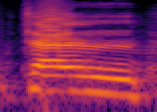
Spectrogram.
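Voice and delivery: ordinary talk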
